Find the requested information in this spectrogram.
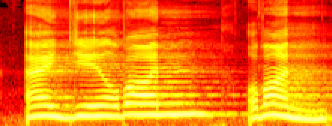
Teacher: Huruf ra dibunyikan secara tafkhim karena baris di atasnya adalah tanwin fathah, jadi barisnya di atas ya. Lalu bacanya adalah ditebalkan, pangkal lidah dinaikkan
